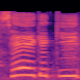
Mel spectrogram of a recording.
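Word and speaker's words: 声劇: から始まりました聖劇というのは声とあのなんだ劇場の劇とかけて合成劇と読むわけなんです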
